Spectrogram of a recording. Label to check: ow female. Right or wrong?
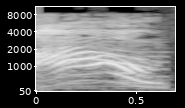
Right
